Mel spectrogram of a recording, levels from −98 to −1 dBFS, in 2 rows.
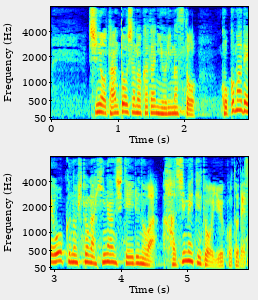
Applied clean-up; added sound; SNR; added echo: none; none; none; none.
